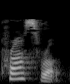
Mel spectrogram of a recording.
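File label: "cross-rail", English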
